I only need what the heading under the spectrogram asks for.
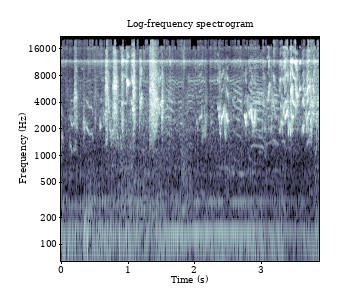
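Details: Budgerigars chirping: bursts of high, scratchy chatter and short squeaky notes overlap in quick irregular runs, with brief quieter gaps and a faint steady low hum underneath.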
